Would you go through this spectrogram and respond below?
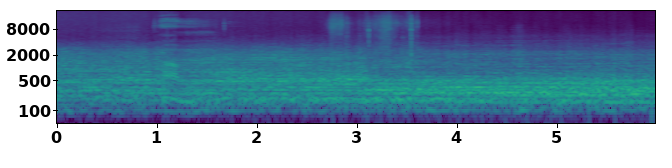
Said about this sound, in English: Dude, that's a jet flying over our house right now. Low pass. Had to cover the baby's ears.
